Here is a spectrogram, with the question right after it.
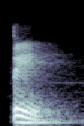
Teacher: oclusivo porque cerramos los labios, ¿verdad? Y porque utilizamos los dos labios para pronunciar ese fonema P. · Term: sonido oclusivo labial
